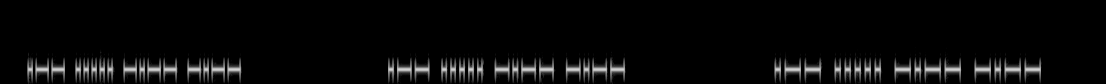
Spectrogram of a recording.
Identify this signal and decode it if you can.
Morse code, heard as a keyed tone, about 26 wpm, 700 Hz. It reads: W5YY W5YY W5YY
